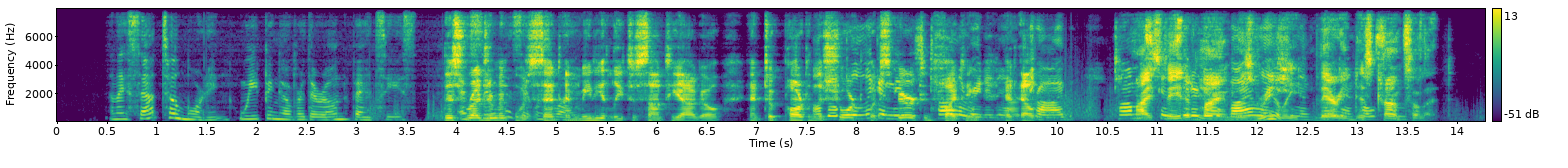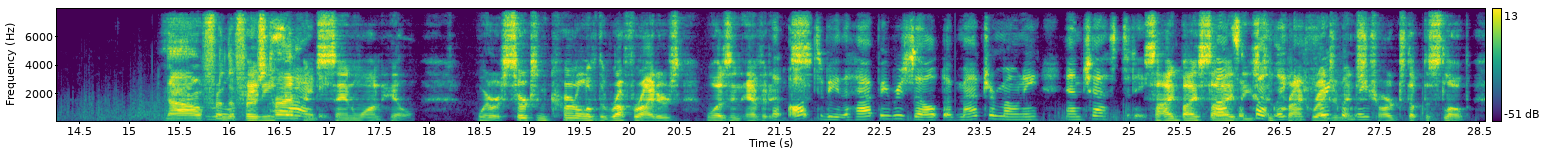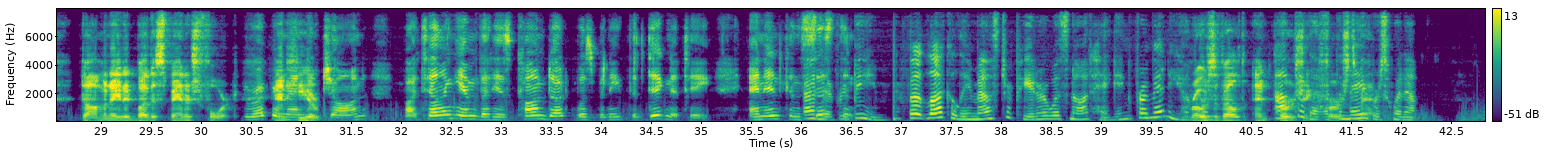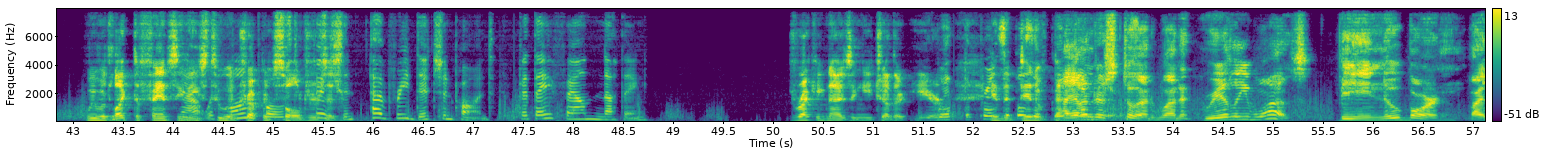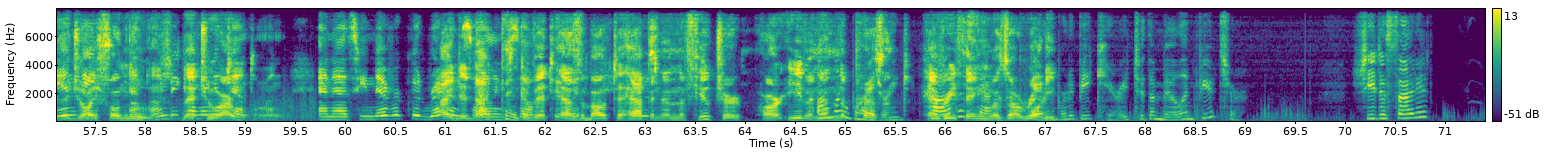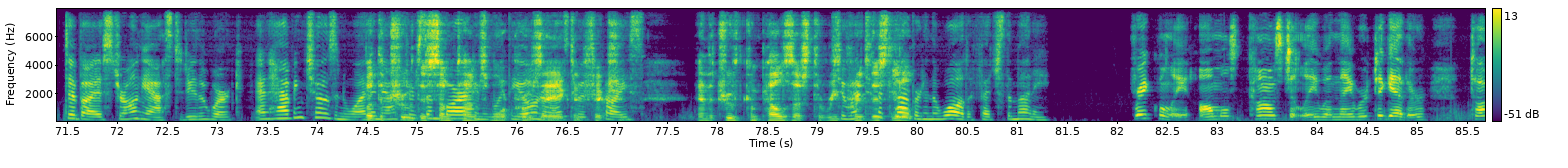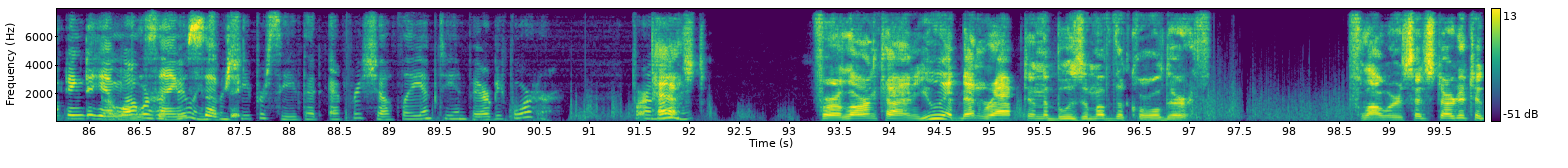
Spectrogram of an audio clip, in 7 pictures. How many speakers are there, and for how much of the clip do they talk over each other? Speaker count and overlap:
4, about 31%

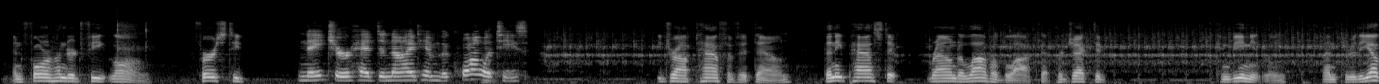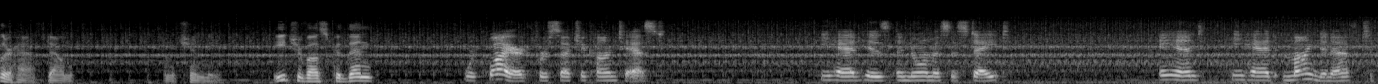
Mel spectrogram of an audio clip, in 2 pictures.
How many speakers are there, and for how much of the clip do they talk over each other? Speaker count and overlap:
2, no overlap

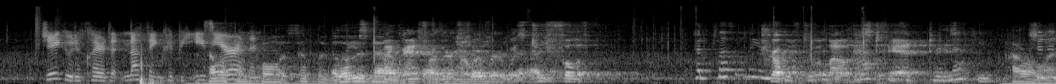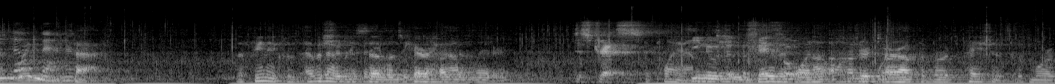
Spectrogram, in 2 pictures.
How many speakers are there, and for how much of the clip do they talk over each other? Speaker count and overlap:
5, about 52%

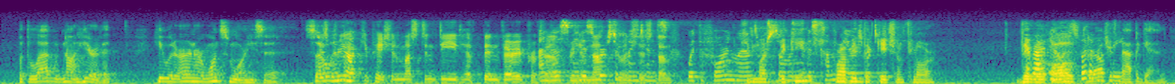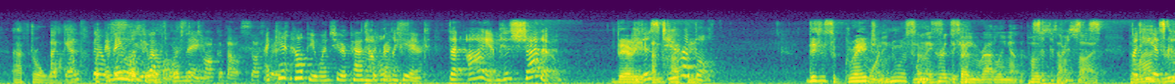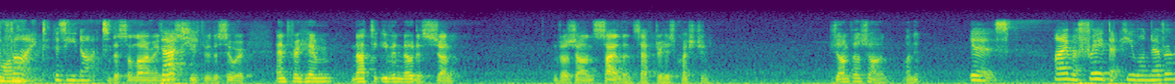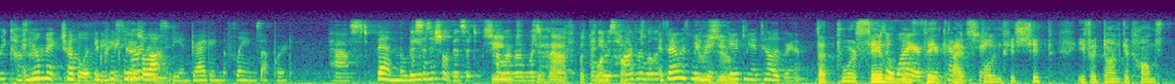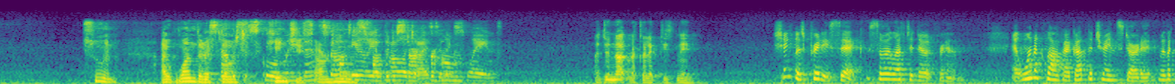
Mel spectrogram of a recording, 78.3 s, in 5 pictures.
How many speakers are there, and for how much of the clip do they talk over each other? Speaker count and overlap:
9, about 38%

